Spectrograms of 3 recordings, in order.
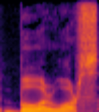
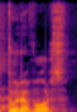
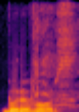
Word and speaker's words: Boerewors: I've totally butchered the pronunciation of that, I'd say. Range of sausage. Unlucky. Where can that be found? Yeah, go on, correct me. That's Boerewors. Just have to be aggressive. Boerewors. There we go.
